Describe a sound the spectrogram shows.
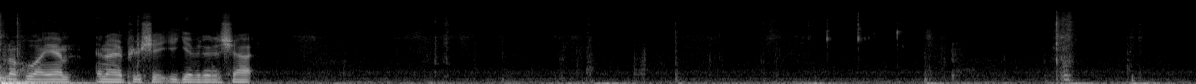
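A cardboard box scrapes and thumps as it is turned over on a table.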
